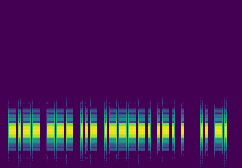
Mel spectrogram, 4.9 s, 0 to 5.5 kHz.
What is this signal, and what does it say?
Morse code, heard as a keyed tone, about 25 wpm, 600 Hz. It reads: YOU'RE IN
